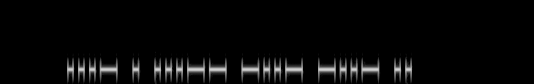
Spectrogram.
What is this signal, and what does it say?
Morse code, heard as a keyed tone, about 22 wpm, 700 Hz. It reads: VE3XXI
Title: DXCC-100 Call Signs - 6 Characters - 22wpm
